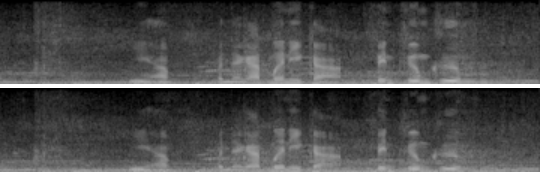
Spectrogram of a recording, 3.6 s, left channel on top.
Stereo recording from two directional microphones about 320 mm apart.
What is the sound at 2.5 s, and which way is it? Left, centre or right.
Speech, left.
